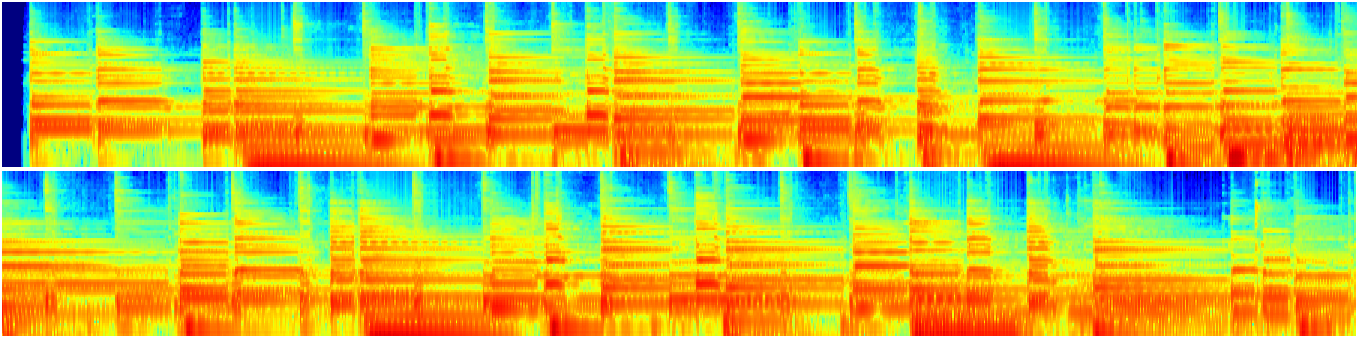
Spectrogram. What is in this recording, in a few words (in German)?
walzer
